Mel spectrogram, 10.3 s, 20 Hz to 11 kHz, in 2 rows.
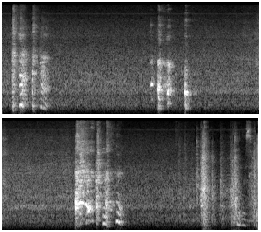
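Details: Toddler aged 1 year 2 months imitating an older sister's coughing: clusters of short, light, playful coughs, a mimicked cough rather than illness.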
